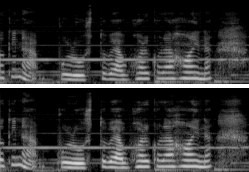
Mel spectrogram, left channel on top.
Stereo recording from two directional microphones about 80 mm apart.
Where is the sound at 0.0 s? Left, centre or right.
Right.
